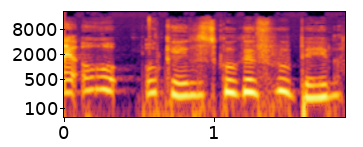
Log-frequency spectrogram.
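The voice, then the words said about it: Impression of her boyfriend's voice. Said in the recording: “my impression of Corey”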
